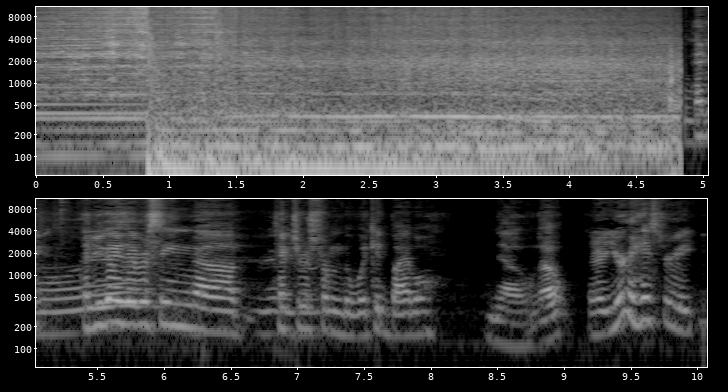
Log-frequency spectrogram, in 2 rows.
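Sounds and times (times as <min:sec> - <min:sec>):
sudden hit: 0:00.3 - 0:04.9
heavy low rumble with hum: 0:00.9 - 0:04.9.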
